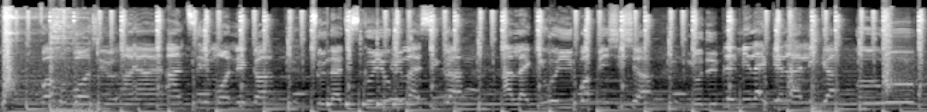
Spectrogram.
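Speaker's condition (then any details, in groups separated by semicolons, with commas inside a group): No condition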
